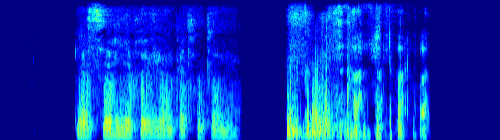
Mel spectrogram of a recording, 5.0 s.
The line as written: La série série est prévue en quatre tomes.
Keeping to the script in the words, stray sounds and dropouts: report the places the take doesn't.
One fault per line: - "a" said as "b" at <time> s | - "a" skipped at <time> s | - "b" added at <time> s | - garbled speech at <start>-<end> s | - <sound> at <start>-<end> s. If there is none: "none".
- "série" skipped at 1.3 s
- laugh at 2.8-4.3 s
